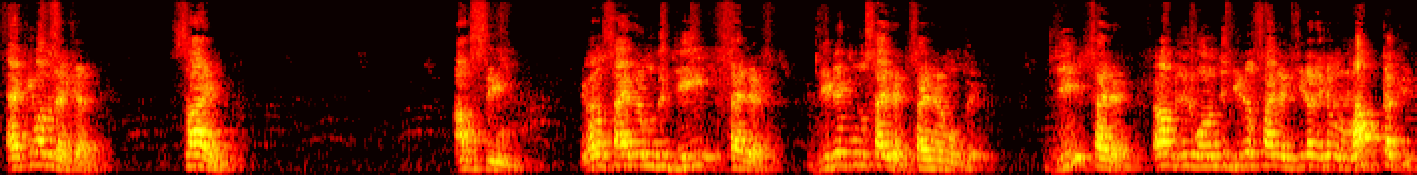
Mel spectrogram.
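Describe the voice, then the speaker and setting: A man teaches a whiteboard lesson, his voice high and set back from the mic. He says words again and again and puts questions to the class. The sound is echoey and dull. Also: darkish tone, distant mic. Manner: repeats words slowly, asks the class questions. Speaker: English teacher.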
